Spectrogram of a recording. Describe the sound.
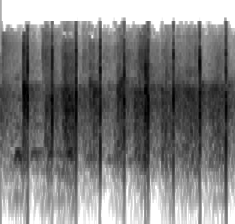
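Applause breaks out at a gathering honouring northerners, with steady, rhythmic claps about every quarter second over a continuous patter of hands, fairly loud throughout.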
